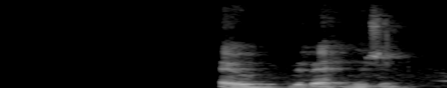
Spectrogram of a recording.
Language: Kurdish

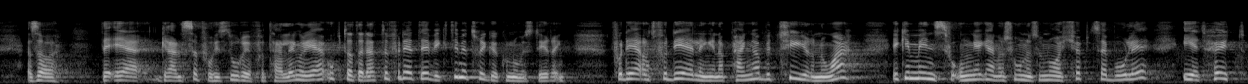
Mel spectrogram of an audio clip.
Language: Norwegian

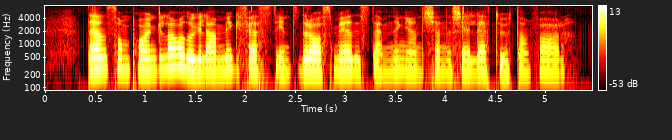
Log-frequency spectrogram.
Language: Swedish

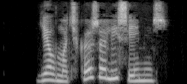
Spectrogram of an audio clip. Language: Western Mari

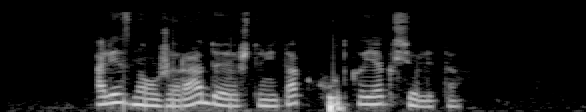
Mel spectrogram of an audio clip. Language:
Belarusian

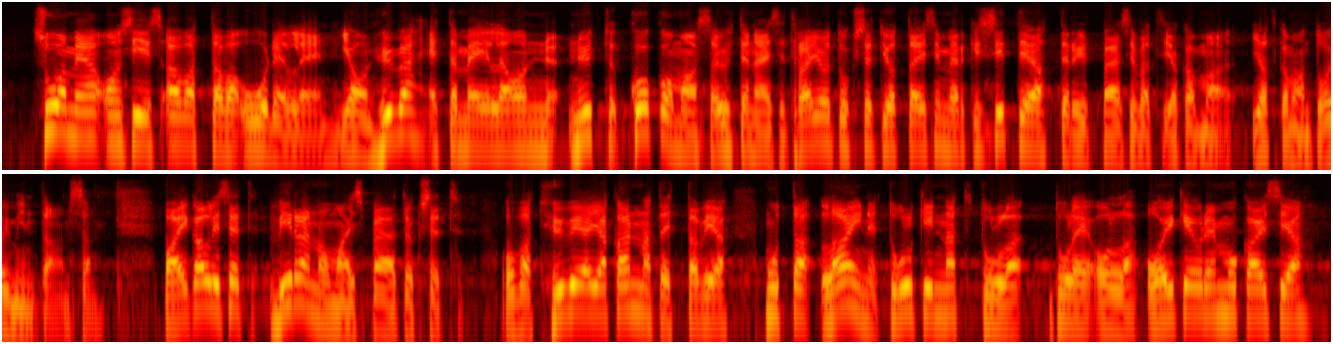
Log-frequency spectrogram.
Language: Finnish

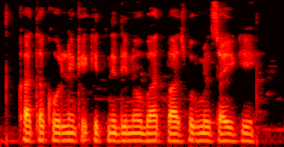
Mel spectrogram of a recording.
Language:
Hindi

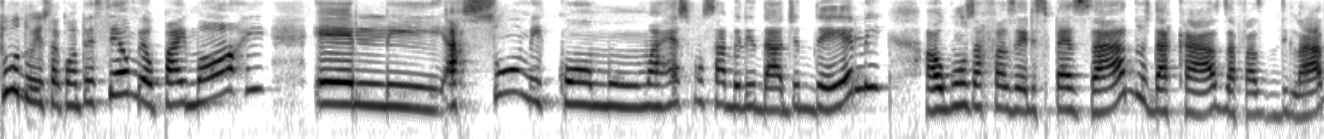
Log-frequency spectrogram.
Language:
Portuguese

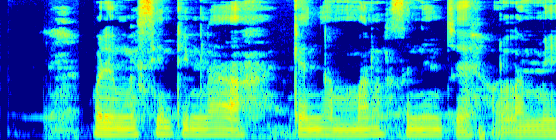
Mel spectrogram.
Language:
Masai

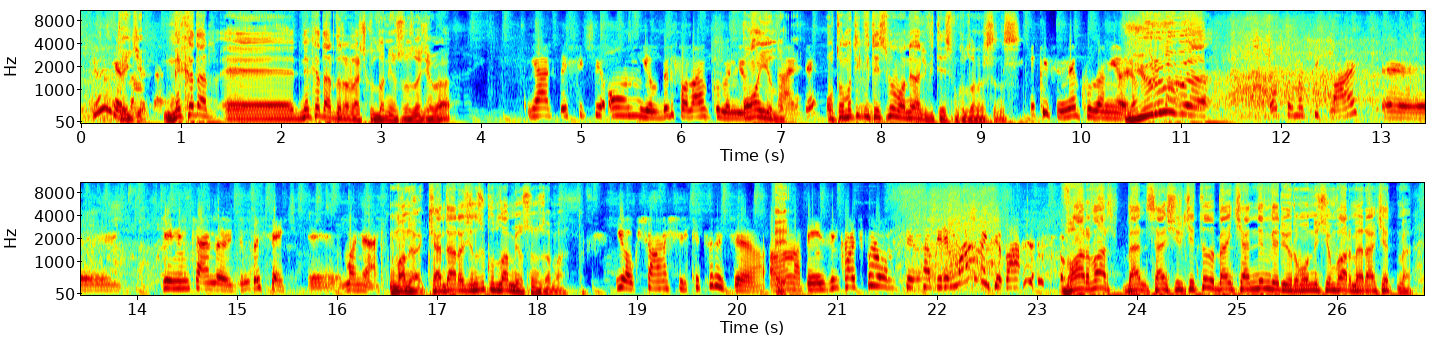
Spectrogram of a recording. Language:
Turkish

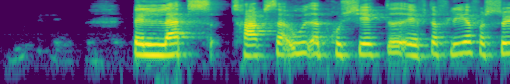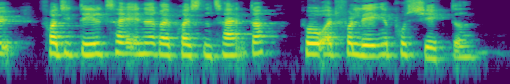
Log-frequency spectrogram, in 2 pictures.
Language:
Danish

